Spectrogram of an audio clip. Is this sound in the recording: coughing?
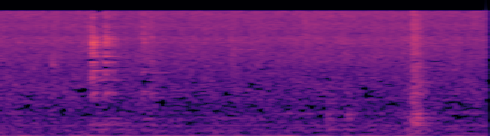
no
